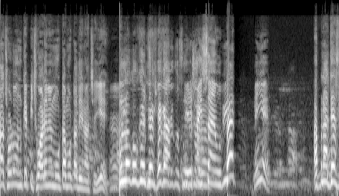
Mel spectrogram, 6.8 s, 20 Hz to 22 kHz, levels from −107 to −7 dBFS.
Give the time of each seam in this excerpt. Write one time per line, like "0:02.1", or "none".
0:02.4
